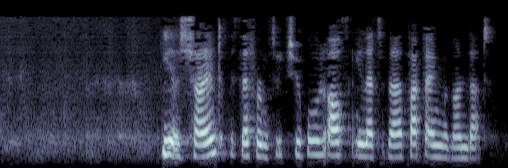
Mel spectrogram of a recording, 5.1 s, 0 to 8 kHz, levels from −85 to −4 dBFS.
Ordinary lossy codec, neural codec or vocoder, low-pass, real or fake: MP3, 24 kbps; codec, 16 kHz, 1 kbps, FunCodec, trained on LibriTTS, 50 frames a second; 7.2 kHz; fake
